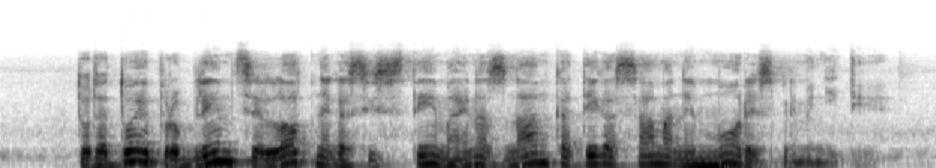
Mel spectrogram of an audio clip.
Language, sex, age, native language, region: Slovenian, male, 60+, Slovenian, Drava region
